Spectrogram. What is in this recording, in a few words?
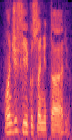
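toilet, Brazilian Portuguese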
